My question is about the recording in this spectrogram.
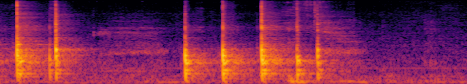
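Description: Sharp plastic clicks and taps from the grinder's clear plastic ground-coffee container being handled: three near the start, then a quick run of about five from about a second in.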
